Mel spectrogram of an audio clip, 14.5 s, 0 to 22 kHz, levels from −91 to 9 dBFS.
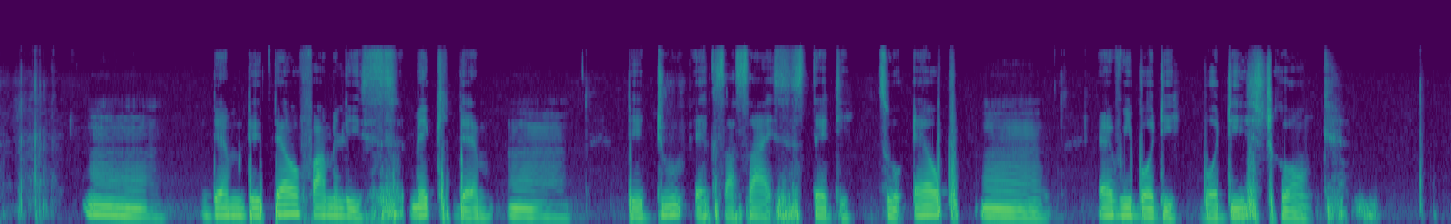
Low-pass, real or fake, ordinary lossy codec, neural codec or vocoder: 9.9 kHz; real; none; none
